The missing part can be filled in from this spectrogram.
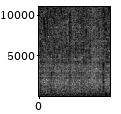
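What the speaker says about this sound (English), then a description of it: "splash some water in there, and you hear some sizzle" Water is splashed into a hot iron skillet and gives a short, fairly quiet burst of crackling sizzle lasting about a second.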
